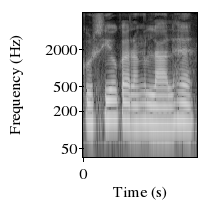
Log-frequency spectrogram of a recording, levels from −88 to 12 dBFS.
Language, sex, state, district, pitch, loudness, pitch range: Hindi, male, Assam, Kamrup Metropolitan, 130 Hz, -12 LUFS, 125-135 Hz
